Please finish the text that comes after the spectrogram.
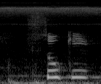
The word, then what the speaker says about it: Suki: Well, Suki rhymes with. What does Suki rhyme with? Soupy? Soupy? Soupy? Yeah. Coochie. Oh. Suki Coochie.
